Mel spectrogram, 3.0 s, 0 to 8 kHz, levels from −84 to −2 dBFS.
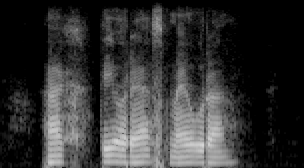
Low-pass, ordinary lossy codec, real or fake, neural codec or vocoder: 7.2 kHz; Opus, 32 kbps; real; none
